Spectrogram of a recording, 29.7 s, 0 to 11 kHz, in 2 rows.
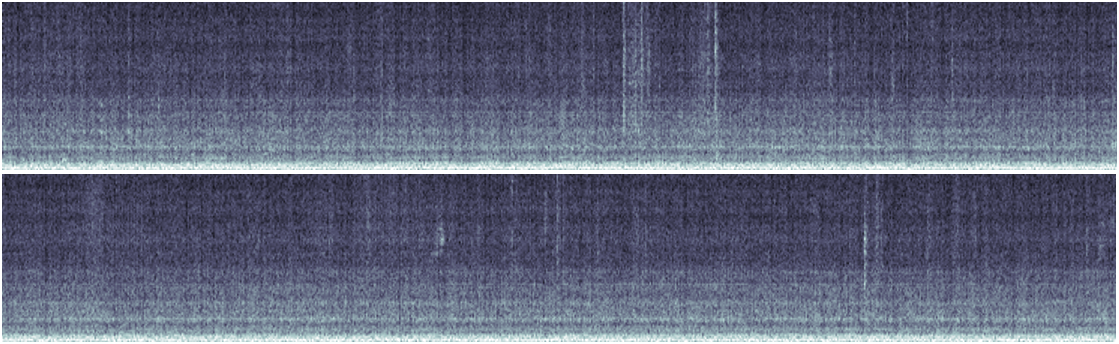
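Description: Airbus A320 cabin noise heard from a window seat while the jet taxis: the engines at low taxi power make a steady, even hum with a few constant tones over it.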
